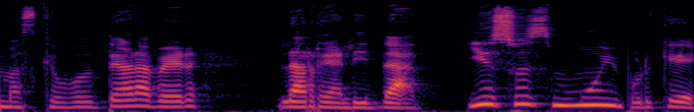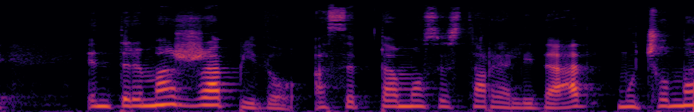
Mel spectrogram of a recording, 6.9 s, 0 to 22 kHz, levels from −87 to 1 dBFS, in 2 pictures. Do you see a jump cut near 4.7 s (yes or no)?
no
